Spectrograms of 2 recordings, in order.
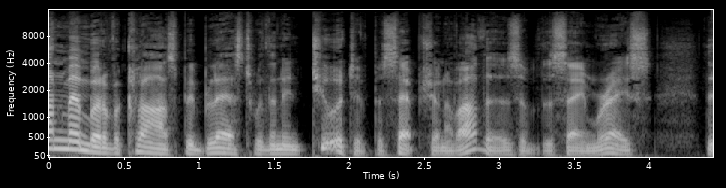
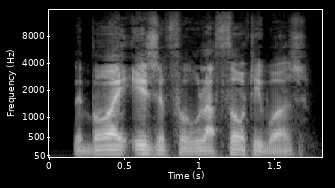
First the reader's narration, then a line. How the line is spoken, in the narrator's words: said the gentleman in the white waistcoat in a very decided tone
